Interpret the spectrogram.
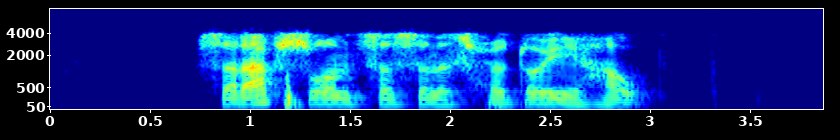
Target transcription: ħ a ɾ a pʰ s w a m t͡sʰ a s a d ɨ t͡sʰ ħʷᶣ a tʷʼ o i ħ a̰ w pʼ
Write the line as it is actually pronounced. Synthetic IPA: s a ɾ a pʰ s w a m t͡sʰ a s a n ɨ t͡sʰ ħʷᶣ a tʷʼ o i ħ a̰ w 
